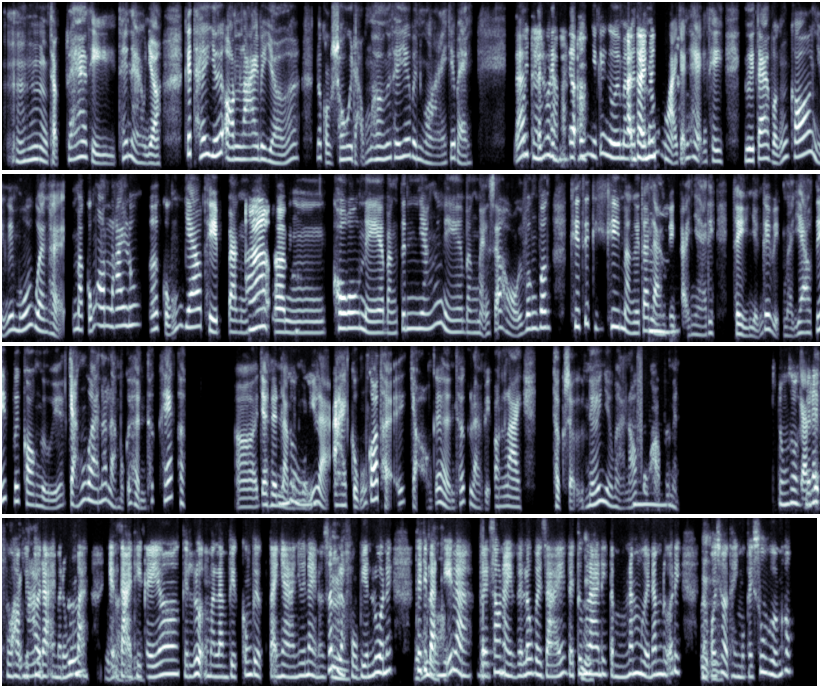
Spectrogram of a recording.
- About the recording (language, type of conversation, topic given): Vietnamese, podcast, Bạn nghĩ gì về làm việc từ xa so với làm việc tại văn phòng?
- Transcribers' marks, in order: other background noise; unintelligible speech; unintelligible speech; in English: "call"; unintelligible speech; tapping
